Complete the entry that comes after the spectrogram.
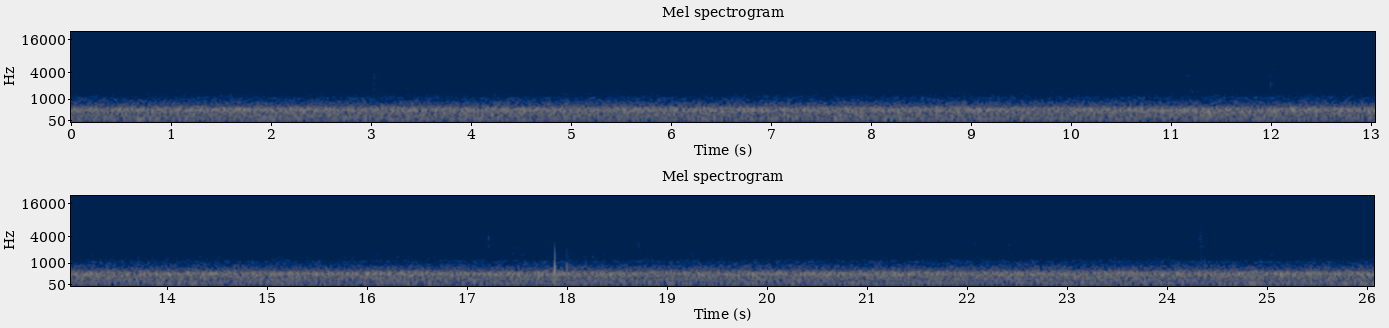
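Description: Heavy rain falling steadily, heard as an even, low rushing noise with no breaks.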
